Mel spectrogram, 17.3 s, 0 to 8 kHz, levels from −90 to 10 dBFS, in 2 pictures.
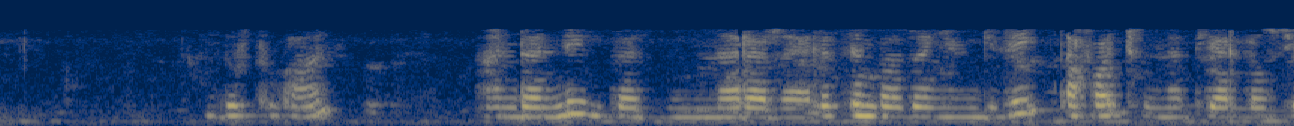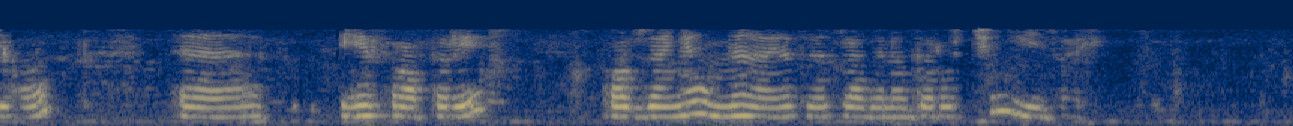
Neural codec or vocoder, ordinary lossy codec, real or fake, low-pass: none; AAC, 16 kbps; real; 7.2 kHz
